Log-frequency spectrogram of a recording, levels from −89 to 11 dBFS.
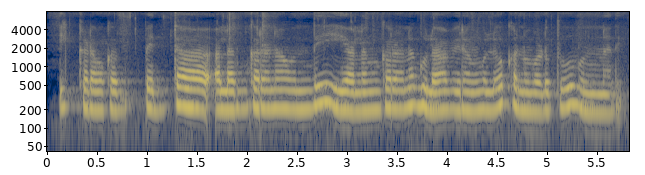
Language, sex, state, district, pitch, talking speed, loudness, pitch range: Telugu, female, Telangana, Hyderabad, 205 Hz, 115 wpm, -15 LUFS, 195-220 Hz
